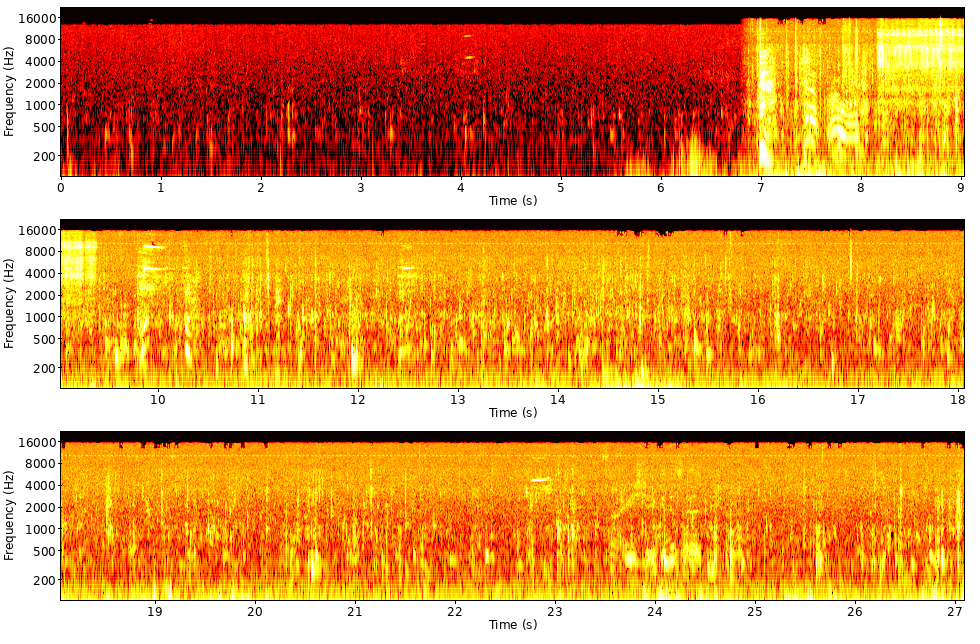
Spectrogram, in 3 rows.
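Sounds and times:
small waves lapping against rocks: 0.0 - 27.0
wind rumbling on microphone: 5.3 - 27.0.

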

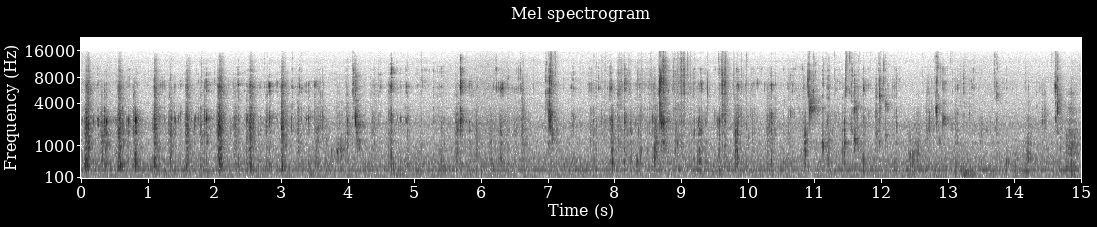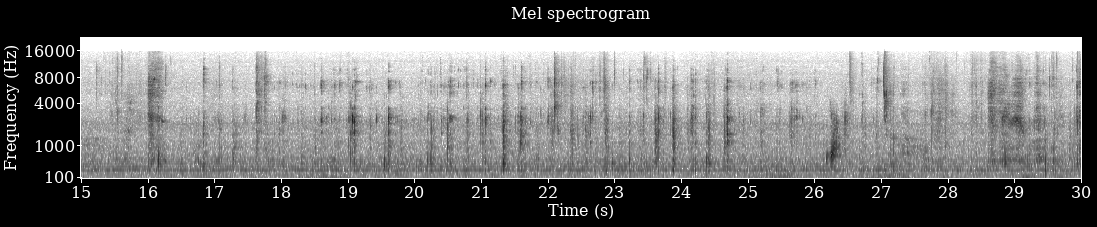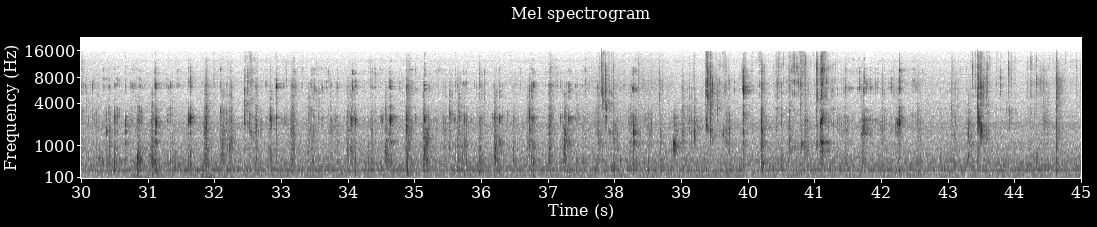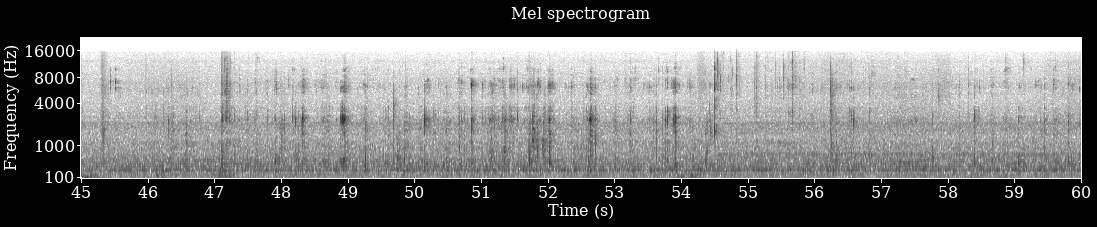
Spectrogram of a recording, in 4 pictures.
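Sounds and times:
person chewing pizza: 0.0 - 60.0.

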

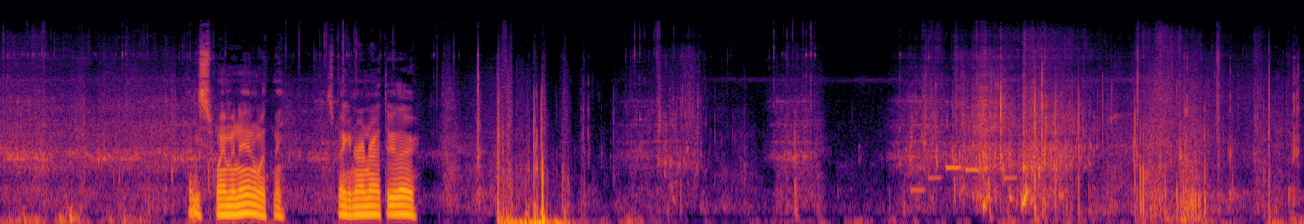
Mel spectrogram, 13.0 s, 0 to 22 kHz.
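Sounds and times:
fish splashing at the surface: 9.1 - 11.0.

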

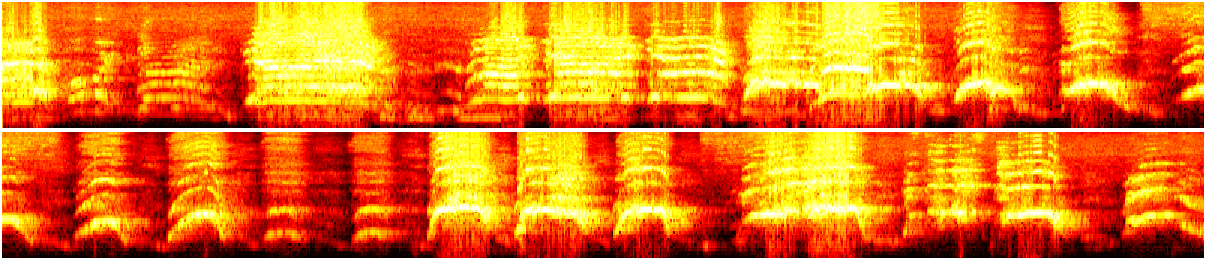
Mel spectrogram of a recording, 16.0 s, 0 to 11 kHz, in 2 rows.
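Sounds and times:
woman screaming in fright: 3.2 - 9.6, 10.9 - 16.0.

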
